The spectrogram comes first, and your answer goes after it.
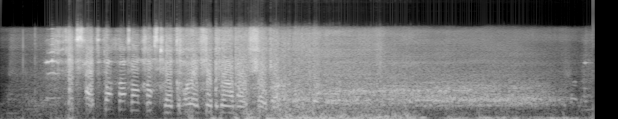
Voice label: an old portugese cockpit, aviation

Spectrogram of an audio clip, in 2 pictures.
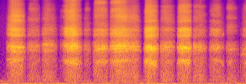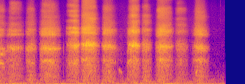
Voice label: realistic sound of a 15 y, teenage girl

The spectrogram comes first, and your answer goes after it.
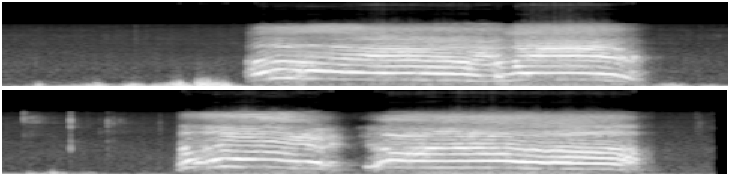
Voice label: a angry man was shouting, furious

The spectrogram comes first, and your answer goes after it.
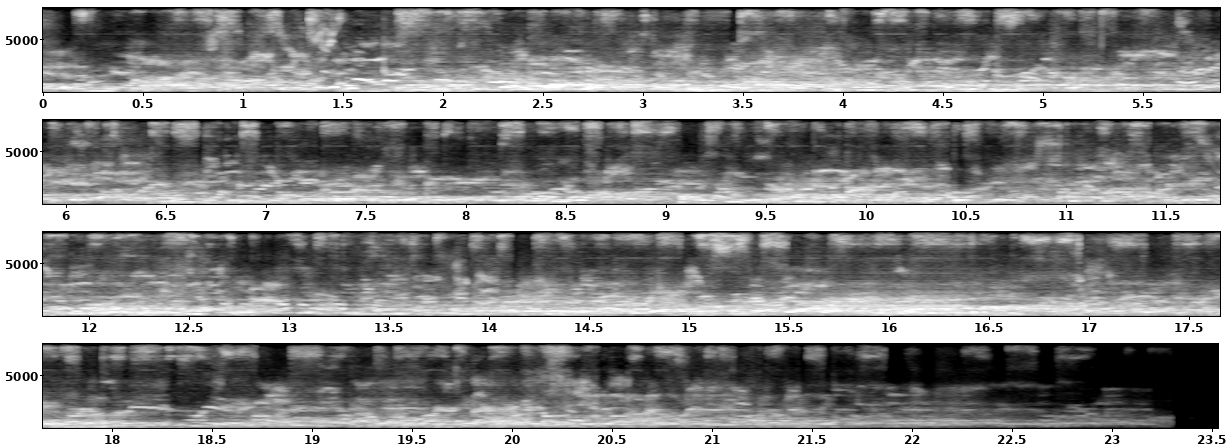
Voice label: cyberpunk people conversa, city

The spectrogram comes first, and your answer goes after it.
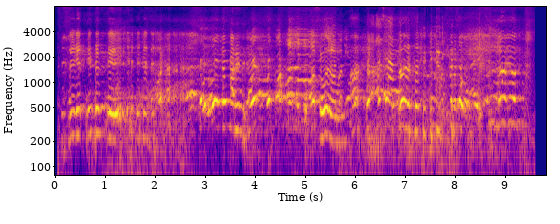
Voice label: two men and women talking

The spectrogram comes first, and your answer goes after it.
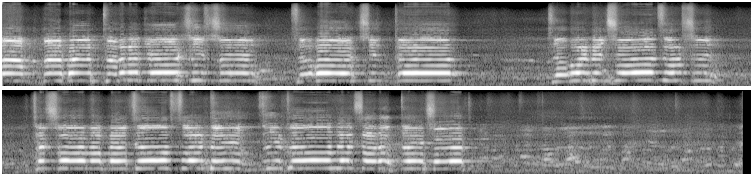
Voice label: uzbek chorsu bazaar a man, calling

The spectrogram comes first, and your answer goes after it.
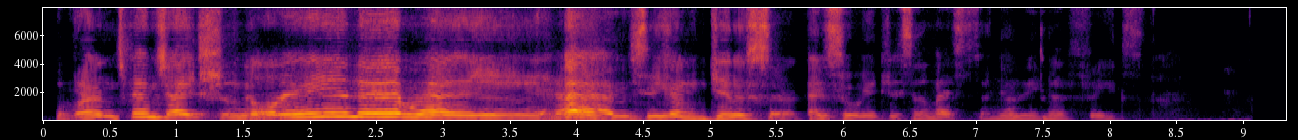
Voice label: the voice arabic, announcements

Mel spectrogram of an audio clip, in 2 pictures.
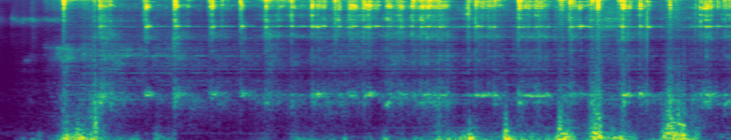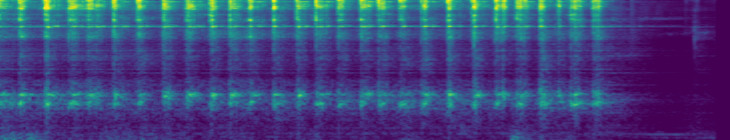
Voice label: boy

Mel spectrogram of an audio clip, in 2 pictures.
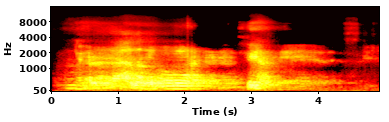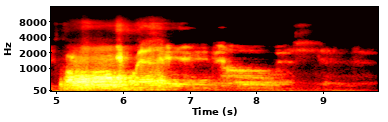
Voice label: demons talking in hell

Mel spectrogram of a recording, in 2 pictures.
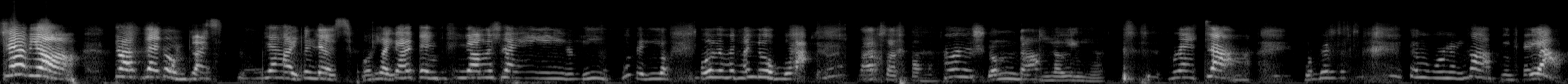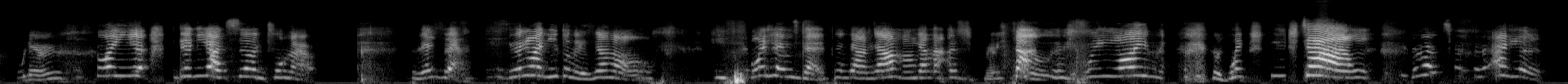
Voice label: two girls arguing about t; fight

